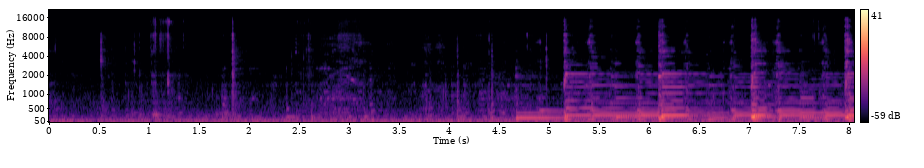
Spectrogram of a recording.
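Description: Faint handling clicks and rustle as an acoustic guitar is picked up, then about five seconds in the guitar starts the song's intro, its chords ringing and held.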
